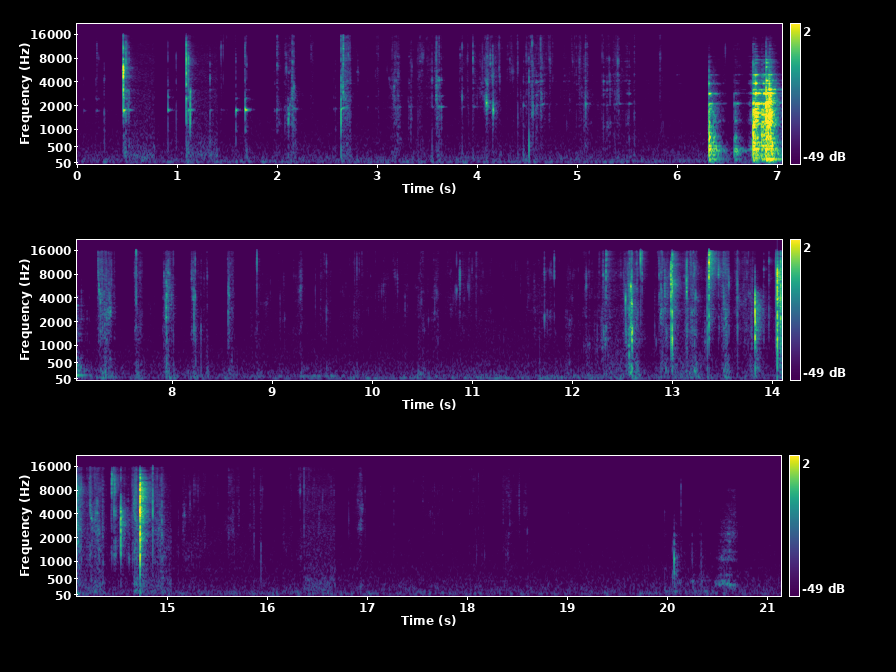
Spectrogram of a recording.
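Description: Glossy slime being handled and stretched by hand, giving sticky crackling clicks, with a loud dense burst about six seconds in and another long cluster from about twelve to fifteen seconds in, then only a few scattered clicks.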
